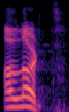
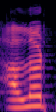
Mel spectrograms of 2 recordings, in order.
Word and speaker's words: alert: For example, A-L-E-R-T, alert. You don't say alert, you say alert.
